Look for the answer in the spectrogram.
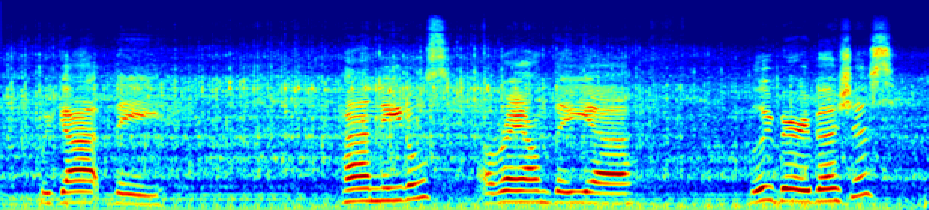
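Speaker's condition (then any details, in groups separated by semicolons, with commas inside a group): No condition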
